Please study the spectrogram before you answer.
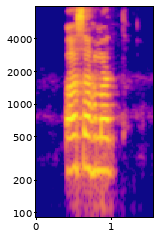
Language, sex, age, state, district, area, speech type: Hindi, female, 30-45, Madhya Pradesh, Chhindwara, urban, read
